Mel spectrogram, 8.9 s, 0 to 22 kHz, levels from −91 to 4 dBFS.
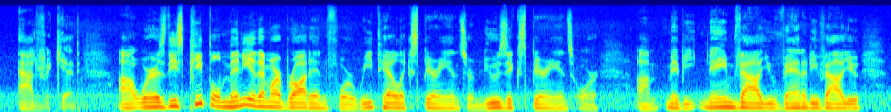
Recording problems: hiss; faint; throughout; 25 dB below the speech

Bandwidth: 18 kHz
